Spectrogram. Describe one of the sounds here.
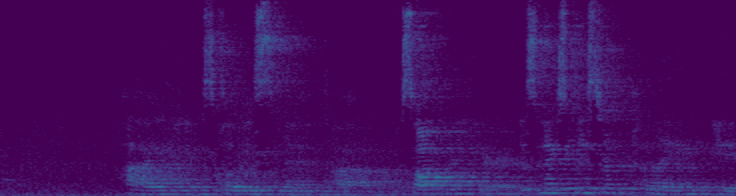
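A woman speaks calmly into a microphone in a large hall.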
